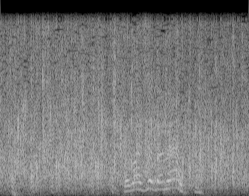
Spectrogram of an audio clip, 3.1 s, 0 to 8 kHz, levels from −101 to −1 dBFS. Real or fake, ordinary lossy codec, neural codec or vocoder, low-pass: real; none; none; 7.2 kHz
